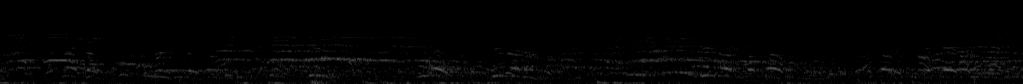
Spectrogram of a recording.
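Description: Faint, overlapping chatter of many voices from a spectator crowd in a sports hall, with no single voice standing out.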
